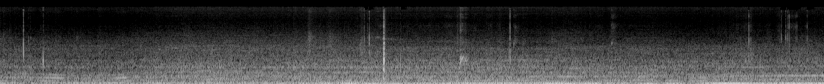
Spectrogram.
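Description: Iveco Urbanway 12 city bus running: a steady, heavy low rumble with a faint whine that shifts in pitch near the start, a few light clicks, and a slight rise in loudness about seven seconds in.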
